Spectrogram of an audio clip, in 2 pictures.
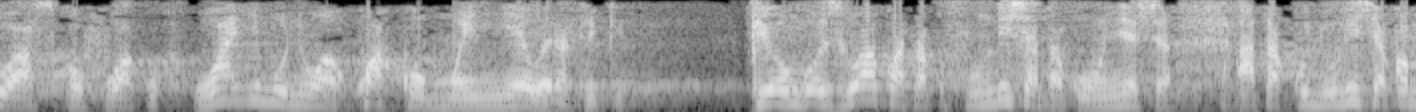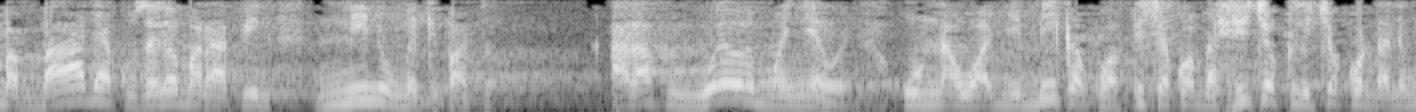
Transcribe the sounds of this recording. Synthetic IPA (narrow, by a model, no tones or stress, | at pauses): waːskɔfuwakɔwaʄiɓuniwakwakɔmwɛɲɛwɛɾafiki | kiɔŋɡɔziwakɔataku̥fundiʃaːtakuɔɲɛʃaa̰takuʄuːliʃakwambaɓaːɗajakuzaliwamaɾajapilininiumɛkipata̰ | halafuwɛwɛmwɛɲɛwɛ̰unawaʄiɓikakuhakiʃakwambahit͡ʃɔkilit͡ʃɔkɔndani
